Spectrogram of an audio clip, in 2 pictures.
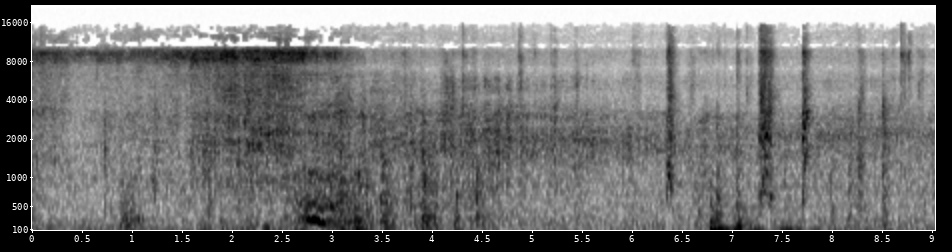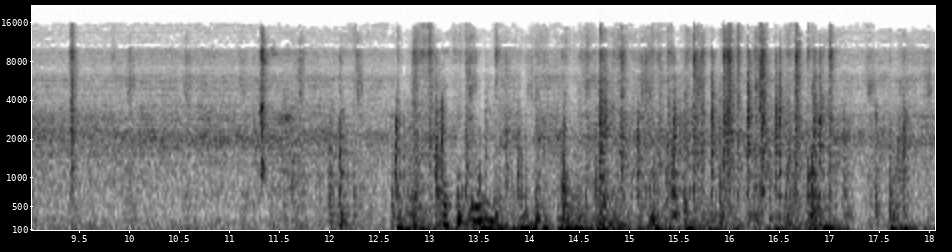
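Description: H2O Mop X5 steam mop hissing as it puffs steam onto a floor tile to soften the old glue beneath, the hiss fading after about three seconds. After that come scattered light clicks and taps, with a low hum that comes and goes.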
